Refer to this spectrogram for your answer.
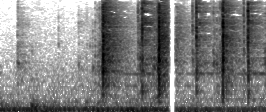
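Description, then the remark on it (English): A plastic trigger on a Nintendo Zapper light gun being clicked repeatedly, about seven sharp, bright clicks in an uneven rhythm over a faint low hum, with no talking. “hear that? It's a Nintendo Zapper.”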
